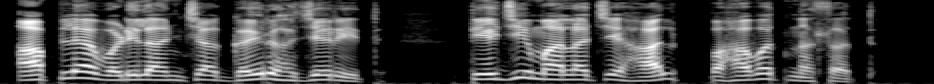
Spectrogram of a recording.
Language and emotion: Marathi, neutral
